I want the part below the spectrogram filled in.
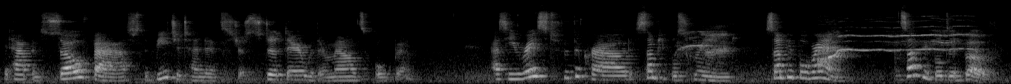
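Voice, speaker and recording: Animated woman reading a children's storybook. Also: mid-range voice, a little slow. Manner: animated, dramatic read-aloud delivery. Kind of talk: expressive storybook narration for children. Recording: roomy echo, background noise.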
